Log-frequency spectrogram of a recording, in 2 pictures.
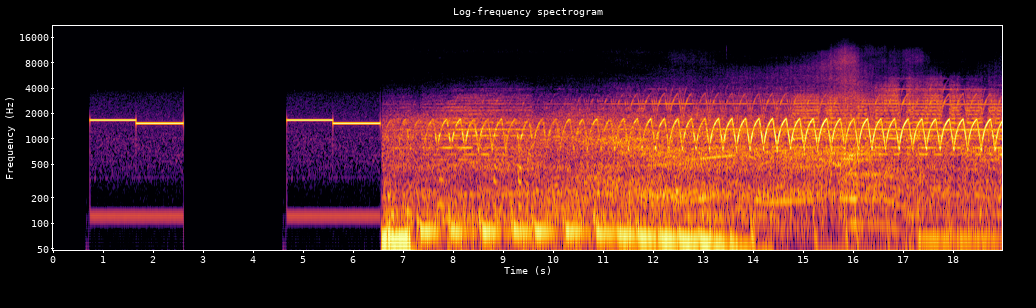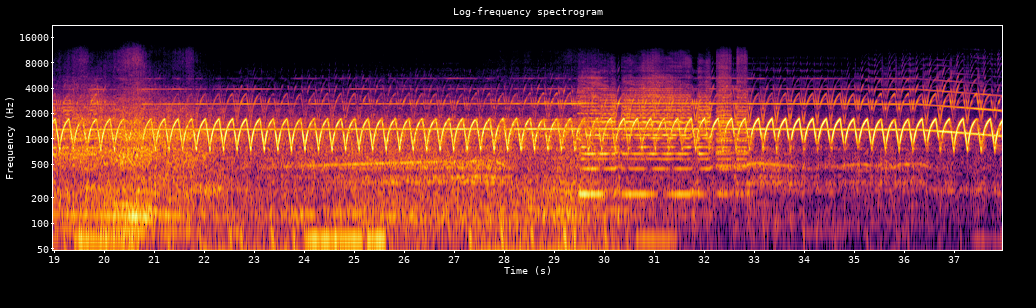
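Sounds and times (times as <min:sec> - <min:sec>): electronic siren yelping: 0:04.7 - 0:37.9
low pulsing tones: 0:06.6 - 0:29.5
truck engine rumble: 0:06.6 - 0:37.9.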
